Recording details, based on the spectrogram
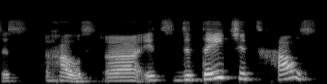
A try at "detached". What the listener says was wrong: Yes, very good. But say it shorter. Detached.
